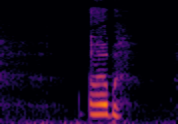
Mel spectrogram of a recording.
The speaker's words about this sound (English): Yawn break. Yeah, yawn break.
